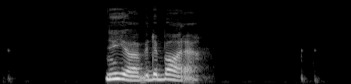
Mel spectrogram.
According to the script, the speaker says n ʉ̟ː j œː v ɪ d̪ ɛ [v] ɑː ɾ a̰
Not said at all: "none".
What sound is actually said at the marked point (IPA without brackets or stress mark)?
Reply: b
